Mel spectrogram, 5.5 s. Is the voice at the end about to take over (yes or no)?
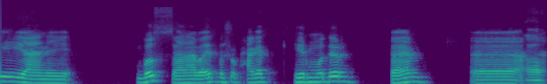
no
